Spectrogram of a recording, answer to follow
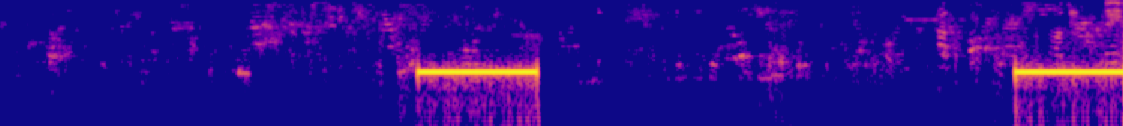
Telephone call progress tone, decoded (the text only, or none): ringback tone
